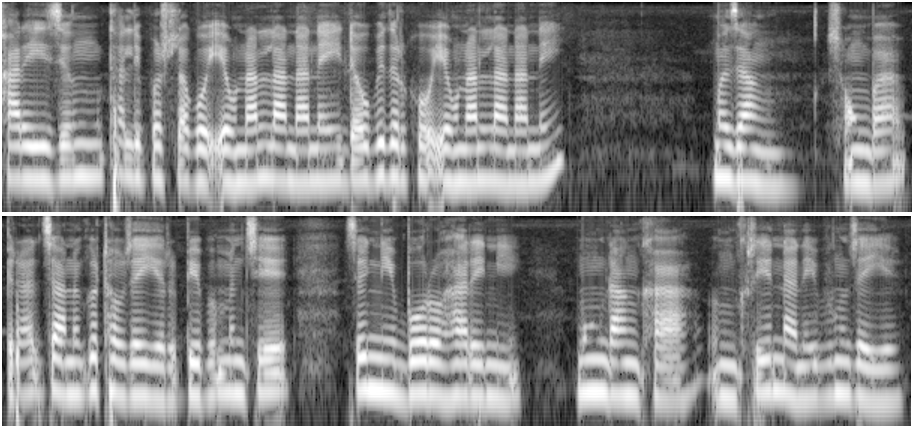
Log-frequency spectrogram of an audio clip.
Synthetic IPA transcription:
haɾɯjzɯŋtʰalipʰɔslaɡɔʔewnanlananɯjdawbidɯɾkʰawʔewnanlananɯj | mɯzaŋsɔŋbabiɾat̚zanɯɡɯtʰawzajɯɾbebɯmɯnsez̥ɯŋnibɔɾɔɦaɾɯjni | muŋdaŋkʰa̰ɯ̰ŋkʰɾienːanɯjbuŋzajɯ

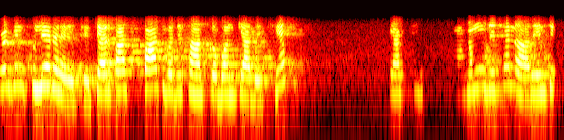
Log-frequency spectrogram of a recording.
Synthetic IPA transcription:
əɾd̪inkʰulːeɾəɦɛt͡ʃʰɛt͡ʃaɾpãt͡ʃpãt͡ʃbəd͡ʒesəãd͡ʒkəbə̃nd̪̚kjad̪ɛt͡ʃʰiɛ̃ | kjat͡ʃi | ɦəmũd͡ʒet͡ʃʰɛnaɾenke

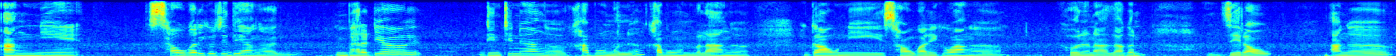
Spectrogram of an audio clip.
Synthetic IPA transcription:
aŋni | sawɡaɾikʰɯwzedeaŋɯ | bʱaɾatia | dintʰinɯaŋɯkʰabɯmɯnɯkʰabɯmunbalaːŋɯ | ɡawnisawɡaɾikʰɯwaŋɯ | hɯɾɯnazaɡɯn | zeɾawaŋɯ

